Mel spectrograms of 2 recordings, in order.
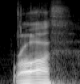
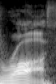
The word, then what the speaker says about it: Routh: It's like South. Good. I thought it was Roth. Like no, like it's moth. a big misconception. It's actually pronounced the same way South is. It's like Brandon Routh South.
